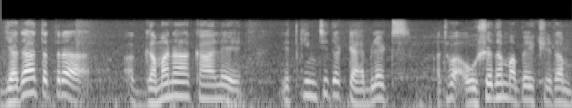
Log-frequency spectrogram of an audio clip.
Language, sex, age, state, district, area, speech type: Sanskrit, male, 30-45, Karnataka, Bangalore Urban, urban, spontaneous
